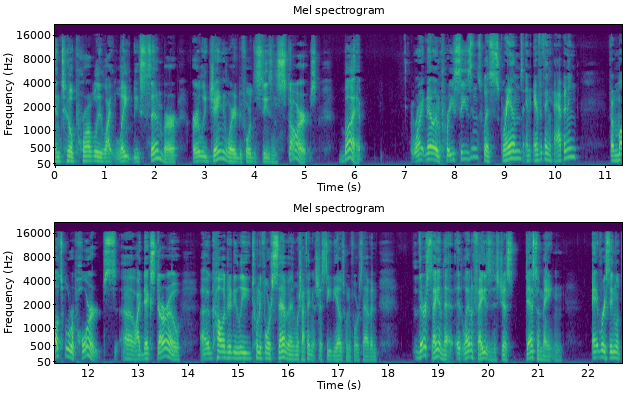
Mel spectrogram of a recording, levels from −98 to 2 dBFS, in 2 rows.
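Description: A section at the wrong speed runs from 8.31 s to the end of the clip. At that point the speech suddenly plays about 1.23 times faster than it was recorded, and pitch and tempo rise together by roughly four semitones. Voices turn noticeably higher and more hurried, with compressed pauses. The likely cause is that this part was resampled or played back against the wrong clock rate.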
